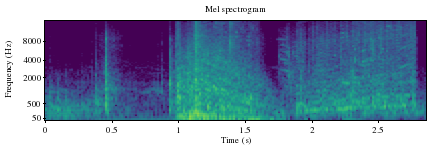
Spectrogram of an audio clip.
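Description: A skateboarder crashes and thuds onto the floor.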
